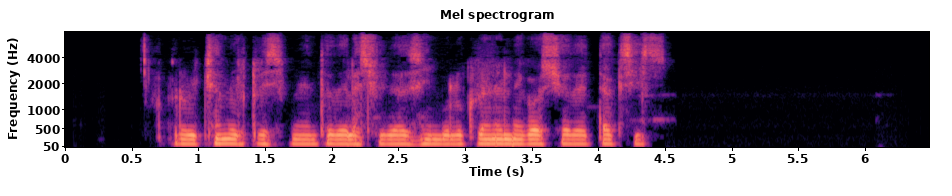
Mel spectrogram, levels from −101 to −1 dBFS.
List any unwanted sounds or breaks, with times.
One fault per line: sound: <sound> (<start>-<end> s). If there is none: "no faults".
no faults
